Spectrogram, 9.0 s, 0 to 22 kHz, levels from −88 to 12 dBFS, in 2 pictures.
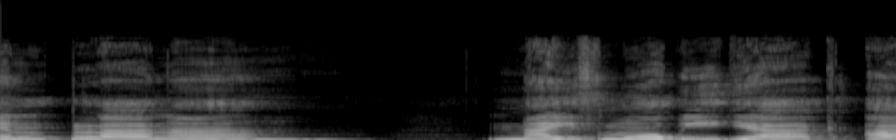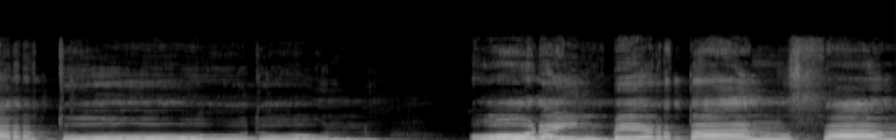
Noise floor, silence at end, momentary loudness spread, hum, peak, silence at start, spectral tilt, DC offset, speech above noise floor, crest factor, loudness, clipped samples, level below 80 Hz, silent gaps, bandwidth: -71 dBFS; 0 s; 11 LU; none; -8 dBFS; 0 s; -6 dB/octave; under 0.1%; 47 dB; 18 dB; -25 LUFS; under 0.1%; -70 dBFS; none; 16.5 kHz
